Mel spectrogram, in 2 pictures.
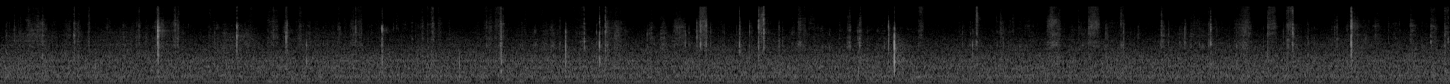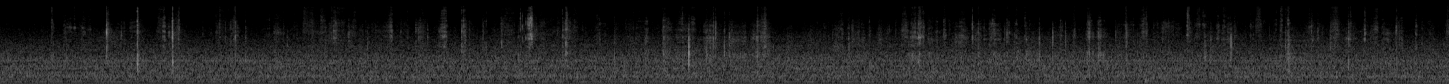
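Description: Folded paper being handled and creased by hand: scattered light crinkles and clicks over a steady hiss.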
